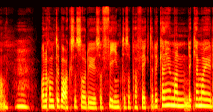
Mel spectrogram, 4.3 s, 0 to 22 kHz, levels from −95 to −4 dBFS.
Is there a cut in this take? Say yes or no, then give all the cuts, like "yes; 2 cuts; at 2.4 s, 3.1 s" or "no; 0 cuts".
yes; 2 cuts; at 0.9 s, 2.4 s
